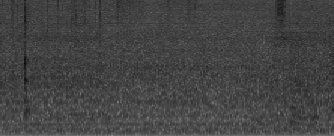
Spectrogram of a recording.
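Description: A flatbed tow truck's engine running steadily at a low, even pitch while its winch takes up the cable on the car, with a single sharp click about a third of a second in.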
